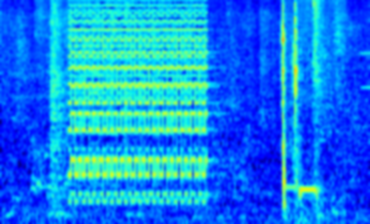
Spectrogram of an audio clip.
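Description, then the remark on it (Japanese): A telephone at a mail-order company's customer complaints desk rings once with a loud, steady electronic trill lasting over a second, then a sharp click and brief clatter like the receiver being picked up. “あの電話を取るまでは、”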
